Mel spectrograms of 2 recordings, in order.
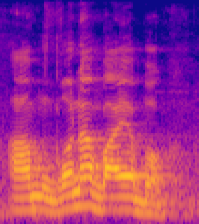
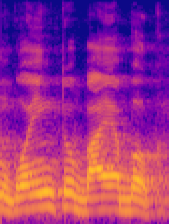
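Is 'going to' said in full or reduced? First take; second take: reduced; full. First: 'Going to' is reduced to 'gonna'. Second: 'Going to' is said as two full words. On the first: "गोइंग टू के बजाय आप बोल दीजिए गोना" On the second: "गोइंग टू हो जाता है गोना"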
